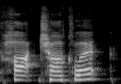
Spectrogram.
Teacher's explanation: When they drop the T, it's not like a glottal stop.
